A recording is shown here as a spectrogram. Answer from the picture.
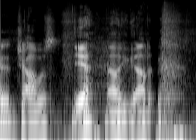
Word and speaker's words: Jawas: Jawas?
